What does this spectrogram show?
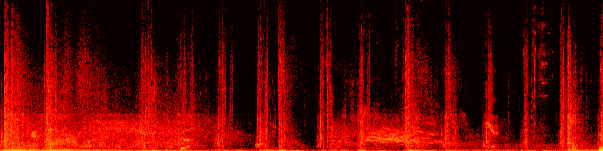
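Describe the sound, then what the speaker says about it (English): Repeated booming blasts and crackling bursts from a shadow explosion effect in Diablo IV, rapid and layered over dense game noise throughout. "It's that shadow explosion"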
